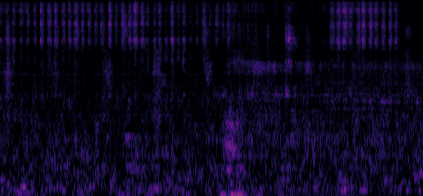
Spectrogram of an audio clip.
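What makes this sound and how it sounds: A purple metallic colored pencil is rubbed back and forth across a page of a spiral-bound paper mandala coloring book lying flat on a black surface, with the other hand resting on the page. The strokes make a quiet, continuous, scratchy rasp with a bright, hissy texture and soft rhythmic swells throughout.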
